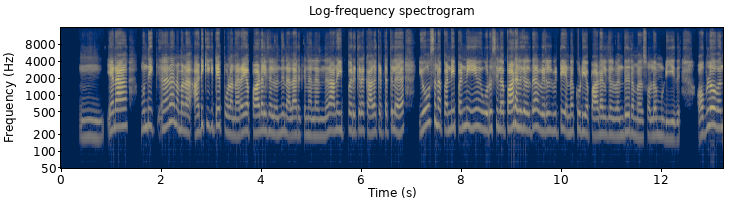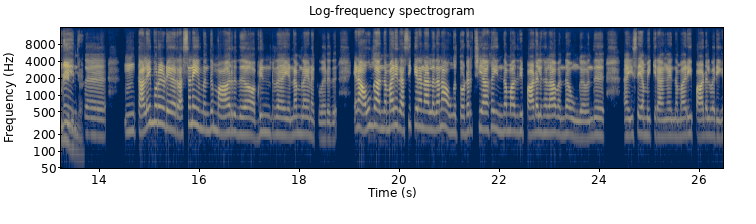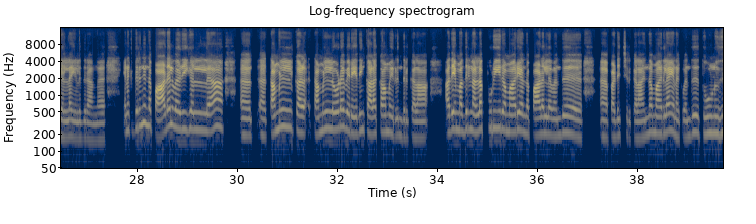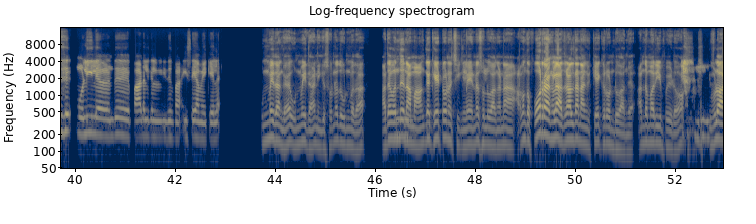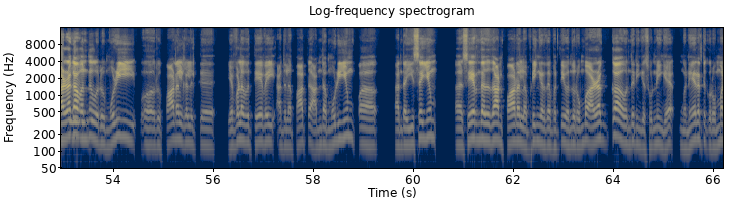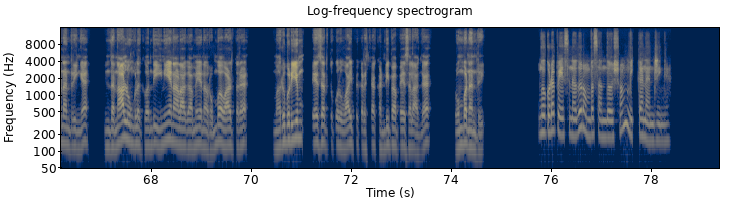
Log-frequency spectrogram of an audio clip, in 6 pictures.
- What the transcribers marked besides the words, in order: laughing while speaking: "தோணுது"; laugh
- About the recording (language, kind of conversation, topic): Tamil, podcast, மொழி உங்கள் பாடல்களை ரசிப்பதில் எந்த விதமாக பங்காற்றுகிறது?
